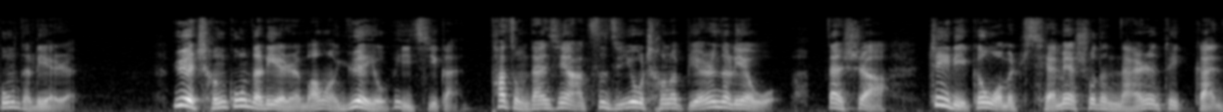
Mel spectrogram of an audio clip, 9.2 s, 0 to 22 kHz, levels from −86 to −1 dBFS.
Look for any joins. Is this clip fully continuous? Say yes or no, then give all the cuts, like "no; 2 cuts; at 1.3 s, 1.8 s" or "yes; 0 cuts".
no; 2 cuts; at 3.6 s, 6.0 s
